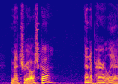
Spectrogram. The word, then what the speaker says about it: matryoshka: So I said babushka, and I got emails and messages and every different, it's called a matryoshka doll. You need to quit calling it a babushka doll.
